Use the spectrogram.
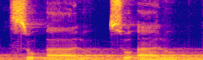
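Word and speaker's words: سؤال: Su'alu is a question in Arabic. A question in Arabic is pronounced as su'al.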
